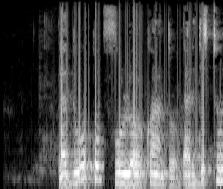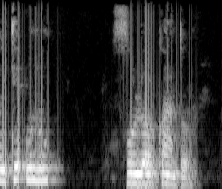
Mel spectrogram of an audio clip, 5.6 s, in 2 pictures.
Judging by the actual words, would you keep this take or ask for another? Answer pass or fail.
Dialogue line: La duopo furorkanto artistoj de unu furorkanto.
pass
